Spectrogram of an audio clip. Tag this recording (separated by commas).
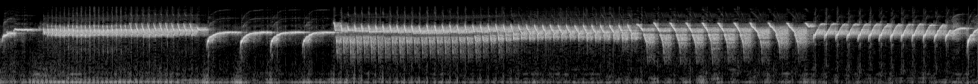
canary calling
